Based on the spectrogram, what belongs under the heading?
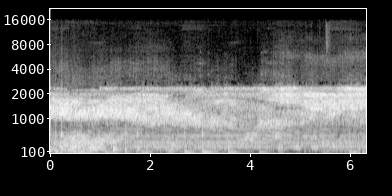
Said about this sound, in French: Il y a Saturne qui est très joli parce que Saturne, il y a plein de données de Cassini près de Saturne. Il y a les sons fantomatiques.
